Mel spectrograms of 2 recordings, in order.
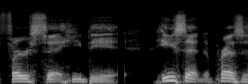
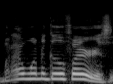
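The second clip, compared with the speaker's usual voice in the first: mock pleading, much higher pitch; high whiny voice; 13 semitones higher than usual. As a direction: whine it up high like a kid. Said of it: "I was like".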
